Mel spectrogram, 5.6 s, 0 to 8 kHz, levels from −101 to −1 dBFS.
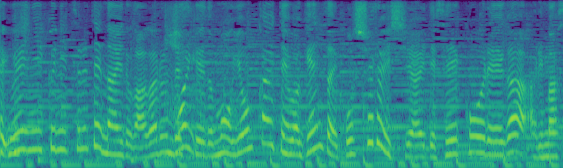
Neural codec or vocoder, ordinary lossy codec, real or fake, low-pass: none; none; real; none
